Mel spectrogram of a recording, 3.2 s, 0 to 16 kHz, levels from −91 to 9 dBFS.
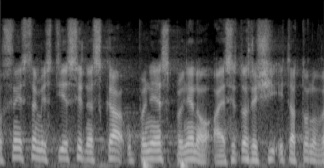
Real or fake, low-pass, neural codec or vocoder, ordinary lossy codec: real; 10.8 kHz; none; MP3, 64 kbps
